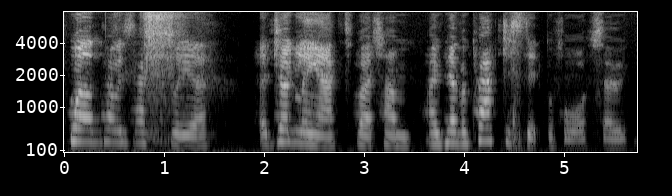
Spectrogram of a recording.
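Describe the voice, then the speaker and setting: A woman's voice: fairly high pitch, moderate pace, fairly bright tone, low-quality recording. A woman taking part as a player in tabletop role-play, speaking in a bashful, hesitant way.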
